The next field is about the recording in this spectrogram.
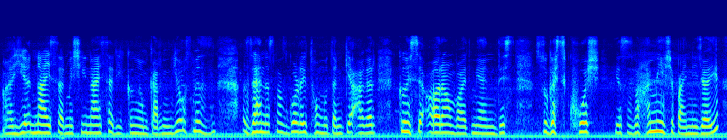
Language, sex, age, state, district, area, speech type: Kashmiri, female, 18-30, Jammu and Kashmir, Srinagar, rural, spontaneous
